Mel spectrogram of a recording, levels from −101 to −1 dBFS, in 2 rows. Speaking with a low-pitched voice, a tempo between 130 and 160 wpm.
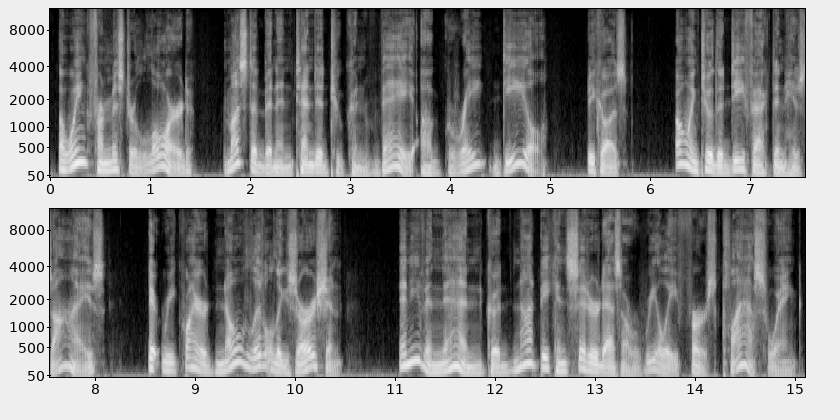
Yes: low, 120 Hz; average, 155 wpm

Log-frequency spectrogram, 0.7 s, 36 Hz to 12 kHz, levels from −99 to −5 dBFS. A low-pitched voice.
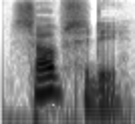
Yes: low, 120 Hz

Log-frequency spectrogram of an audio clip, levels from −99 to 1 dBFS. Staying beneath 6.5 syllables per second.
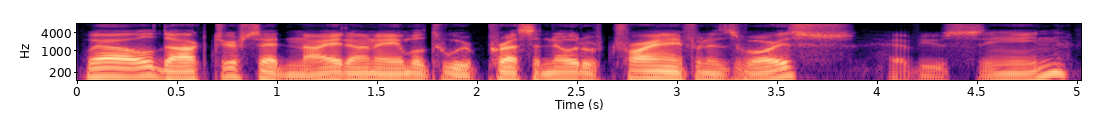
Yes: 4.6 syllables/s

